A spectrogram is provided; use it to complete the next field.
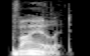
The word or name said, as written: Violet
